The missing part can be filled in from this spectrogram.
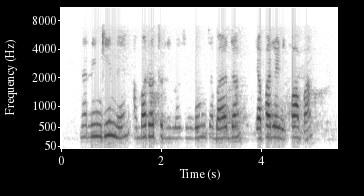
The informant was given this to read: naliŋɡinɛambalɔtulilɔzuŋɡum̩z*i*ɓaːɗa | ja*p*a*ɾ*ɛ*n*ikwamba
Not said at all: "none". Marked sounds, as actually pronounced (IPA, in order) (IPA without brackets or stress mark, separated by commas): a, p, l, n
